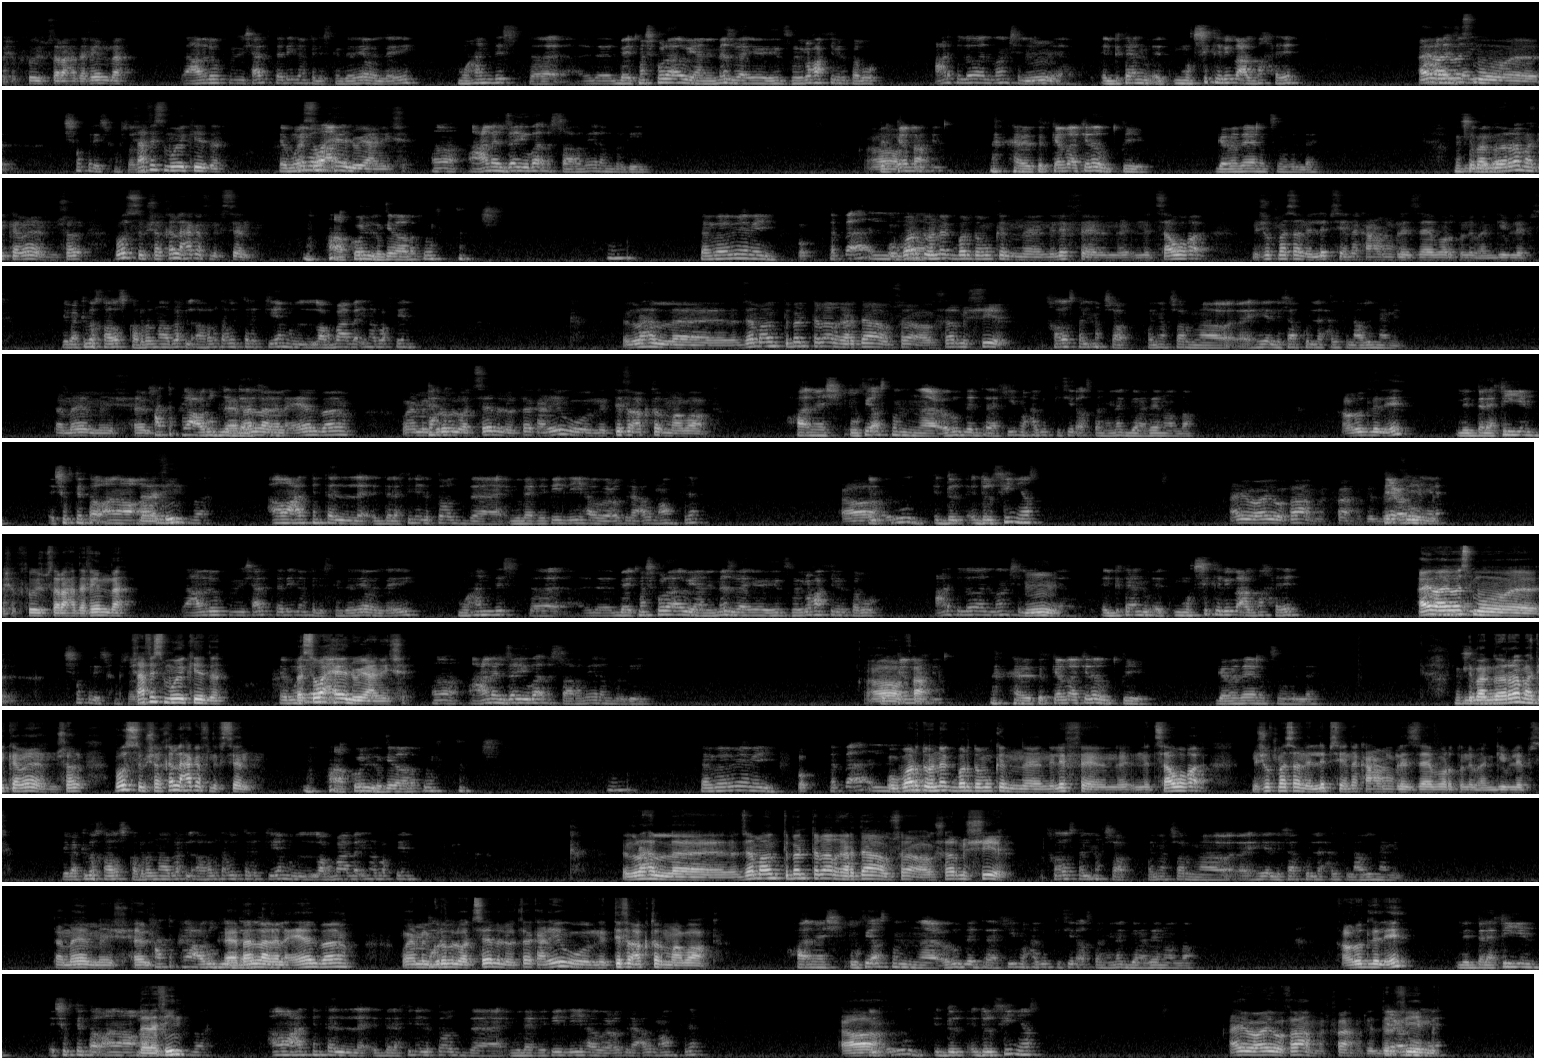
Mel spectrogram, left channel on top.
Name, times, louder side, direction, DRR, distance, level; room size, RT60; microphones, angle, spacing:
voice 1, 0.0-1.3 10.2-10.6 14.2-15.5 16.7-17.6 18.3-19.4 24.0-24.6 29.6-33.3 38.7-38.8 39.6-43.0 43.2-46.2 51.8-51.9 52.3-56.2 62.0-63.0 63.7-65.0 65.5-68.6 74.9-75.6 78.2-78.7 85.2-85.7 89.1-91.2, right 7 dB, 65° right, 0.3 m, -23 dB
voice 2, 1.8-4.2 4.6-8.8 9.3-10.7 11.0-13.0 14.2-14.9 16.0-16.8 18.1-18.9 19.7-21.8 24.1-24.8 25.2-26.8 27.5-28.5 29.9-30.4 33.7-35.7 36.8-37.0 37.7-38.5 39.0-40.0 46.7-50.2 56.6-60.1 63.0-64.3 65.7-66.0 69.3-73.4 76.0-76.9 77.3-78.9 79.5-83.9 85.5-87.2 90.7-91.2, left 1 dB, 20° left, 0.8 m, -31 dB
3.1 x 2.5 x 4.2 m
head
